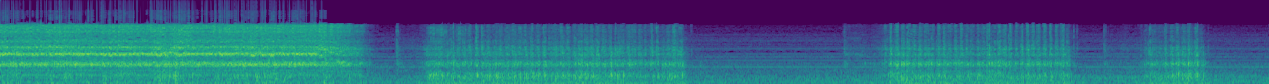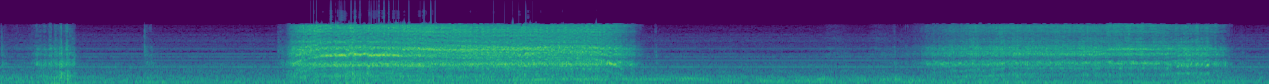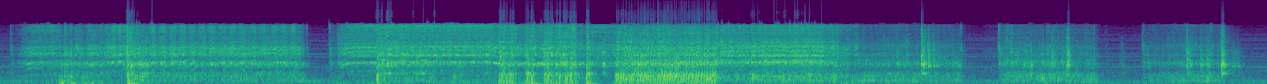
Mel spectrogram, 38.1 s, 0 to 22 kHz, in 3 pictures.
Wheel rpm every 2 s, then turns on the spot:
230, 160, 40, 20, 20, 30, 10, 30, 190, 80, 0, 70, 50, 110, 100, 130, 120, 40, 20.
4-10 34-38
